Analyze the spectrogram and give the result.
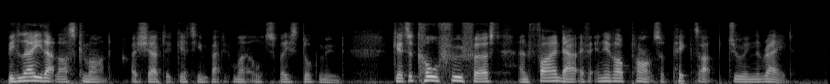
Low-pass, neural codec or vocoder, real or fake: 7.2 kHz; codec, 16 kHz, 1.1 kbps, Voila-Tokenizer; fake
